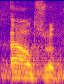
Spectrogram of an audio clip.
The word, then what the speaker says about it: Althorp: John Dawlish, Georgina Althorp. It's Althorp, ducky. We don't pronounce the Oh, well, maybe we do.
